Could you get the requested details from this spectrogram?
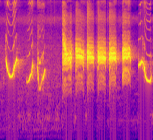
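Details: Common iora lure song to get other birds singing: dipping whistled notes, then six evenly spaced harsh buzzy pulses and a final looping whistle.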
